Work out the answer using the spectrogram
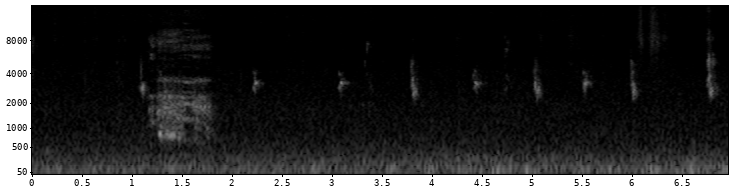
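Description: Birds calling faintly: one short, louder call about a second in, then a small bird chirping at a high pitch, roughly one to two chirps a second.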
